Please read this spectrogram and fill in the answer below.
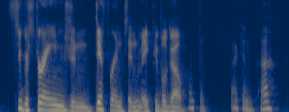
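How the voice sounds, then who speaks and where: A medium-pitched man with an American accent, an energetic tone and lively intonation, in a very clean recording with a silent background. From US Midwest (Iowa). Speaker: variety streamer. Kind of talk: interview conversation. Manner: casual with fillers.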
